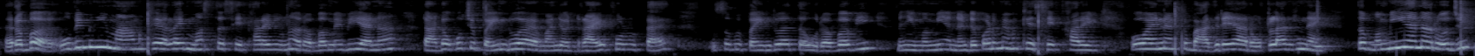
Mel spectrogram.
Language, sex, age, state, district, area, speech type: Sindhi, female, 30-45, Gujarat, Surat, urban, spontaneous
